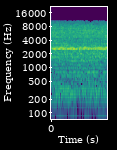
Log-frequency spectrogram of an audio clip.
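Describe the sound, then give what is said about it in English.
A medium-frequency active sonar ping, the sonar the U.S. Navy uses to detect submarines at sea: a steady, piercing high tone held without a break over a dense, hissing wash of noise, with no one speaking. “This is the sound of medium-frequency active sonar.”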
